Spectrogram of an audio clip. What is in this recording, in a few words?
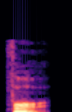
"faugh", pronounce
